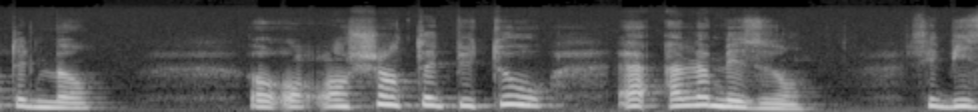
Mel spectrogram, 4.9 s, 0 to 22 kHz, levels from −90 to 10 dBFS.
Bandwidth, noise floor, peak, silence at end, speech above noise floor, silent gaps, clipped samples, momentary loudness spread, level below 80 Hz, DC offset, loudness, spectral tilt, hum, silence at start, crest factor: 16.5 kHz; -43 dBFS; -2 dBFS; 0 s; 28 dB; none; under 0.1%; 10 LU; -54 dBFS; under 0.1%; -15 LUFS; -5 dB/octave; none; 0 s; 14 dB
